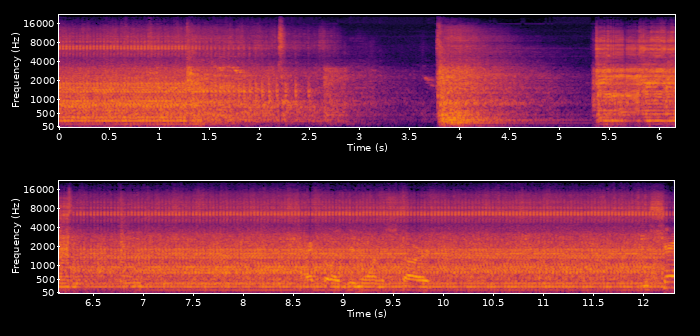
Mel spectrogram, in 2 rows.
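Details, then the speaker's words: 1976 Westinghouse electric dryer, empty: hum dies away, then motor labours back up to speed with a rubbing rattle; worn bronze motor bushing tilts pulley so belt rides against tension idler, causing hard start. "You can hear that little bit of rub. Part of the noise on here is because of the rattle because the belt is riding against the idler, the tension idler. Open up the door. Try it again. Little bit of a hard start."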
